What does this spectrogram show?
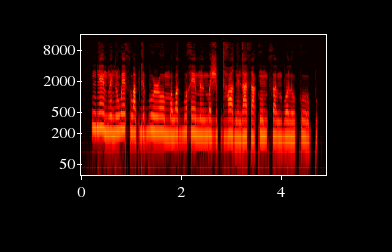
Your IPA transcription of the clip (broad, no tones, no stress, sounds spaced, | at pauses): n d ẽ b ẽ d ũ w e θ w ɑ p ɡ e b u ɹ o m ɔ w ɔ d b o h e m ẽ l m ə ʒ ə p dʱ ɑ d ẽ d a θ ɑ k ũ m θ ɔ l m b o l u k u p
